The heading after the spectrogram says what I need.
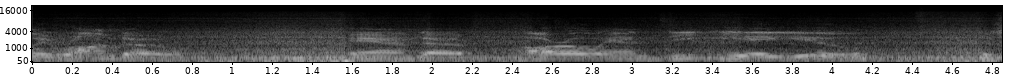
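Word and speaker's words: rondeau: This is called a rondo, and R-O-N-D-E-A-U is how you spell that, and that's a French, I guess French for hot.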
